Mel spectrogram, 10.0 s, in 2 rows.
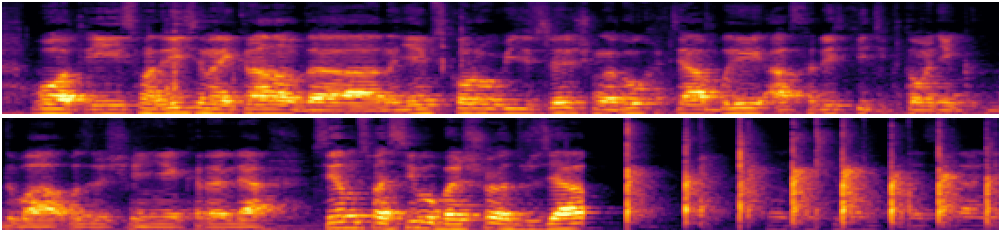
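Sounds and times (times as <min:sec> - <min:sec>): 
speech: 0:00.2 - 0:08.0
applause: 0:08.1 - 0:09.9.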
